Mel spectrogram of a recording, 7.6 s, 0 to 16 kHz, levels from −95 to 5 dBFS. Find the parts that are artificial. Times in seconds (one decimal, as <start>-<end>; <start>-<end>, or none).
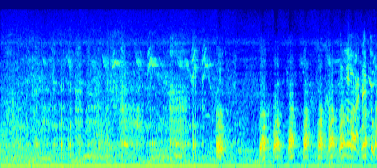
4.7-6.0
